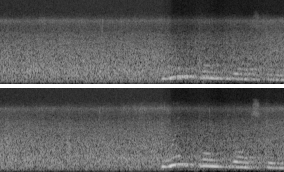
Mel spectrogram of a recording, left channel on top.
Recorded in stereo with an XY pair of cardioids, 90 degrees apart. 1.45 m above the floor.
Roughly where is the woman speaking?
Ahead right.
